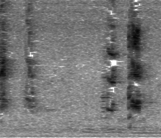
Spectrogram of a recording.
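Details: A blue-streaked lory climbing through a bush gives four short, harsh, screechy notes in under two seconds, with a faint murmur of people talking behind.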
